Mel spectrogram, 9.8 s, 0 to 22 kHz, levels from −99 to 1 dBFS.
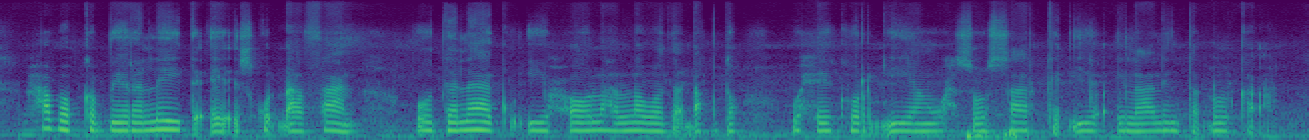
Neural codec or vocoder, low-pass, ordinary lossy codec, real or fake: codec, 44.1 kHz, 7.8 kbps, DAC; none; none; fake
